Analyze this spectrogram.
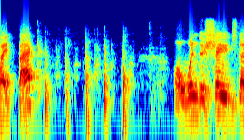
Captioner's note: patting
